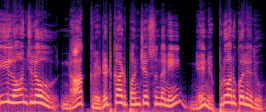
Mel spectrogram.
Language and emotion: Telugu, surprised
